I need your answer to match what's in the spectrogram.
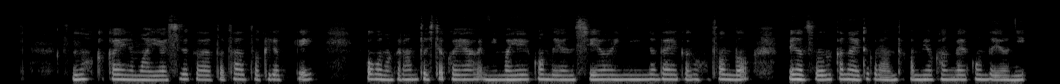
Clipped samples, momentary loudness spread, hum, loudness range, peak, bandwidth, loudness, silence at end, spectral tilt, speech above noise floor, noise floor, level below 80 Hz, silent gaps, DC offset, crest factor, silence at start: under 0.1%; 7 LU; none; 3 LU; -16 dBFS; 10.5 kHz; -34 LUFS; 0.35 s; -5.5 dB/octave; 25 dB; -58 dBFS; -64 dBFS; none; under 0.1%; 16 dB; 0.4 s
